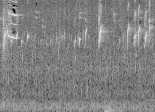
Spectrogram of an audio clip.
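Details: Goldfinch song: quick high chirps and short warbling notes in a bright, scattered series, with a sharper burst of twitters near the end over a quiet background.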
